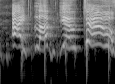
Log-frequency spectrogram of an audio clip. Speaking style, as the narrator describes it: screamed Amy, trying to make words

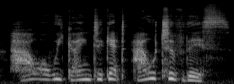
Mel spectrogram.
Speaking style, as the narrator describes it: Alice whispered

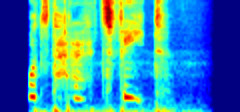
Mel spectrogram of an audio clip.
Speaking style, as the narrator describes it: Hermione whispered

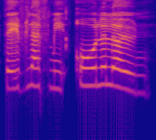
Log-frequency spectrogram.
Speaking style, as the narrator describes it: she cried

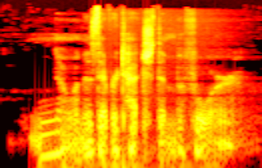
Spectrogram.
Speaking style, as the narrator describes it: Cass mumbles as if in a response to Dean's unworded question

